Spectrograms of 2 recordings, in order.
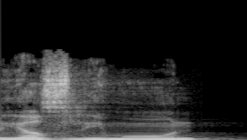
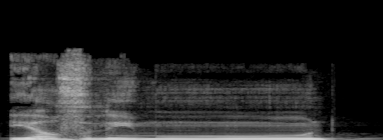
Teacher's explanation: حرف الظاء حرف لثوي كما تعلم، فلا تخلطه بحرف الزاي · Shown in: second take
